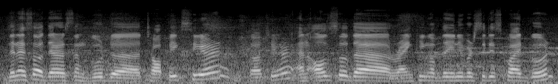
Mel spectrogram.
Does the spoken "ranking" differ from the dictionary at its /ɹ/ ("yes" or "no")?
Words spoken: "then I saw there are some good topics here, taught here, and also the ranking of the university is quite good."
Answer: no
